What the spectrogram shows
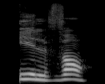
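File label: "Ils vont", French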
